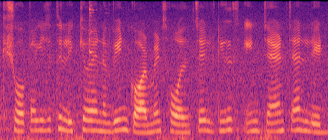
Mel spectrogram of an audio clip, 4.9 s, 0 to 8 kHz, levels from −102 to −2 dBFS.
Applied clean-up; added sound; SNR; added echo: none; Shatter; 19 dB; none.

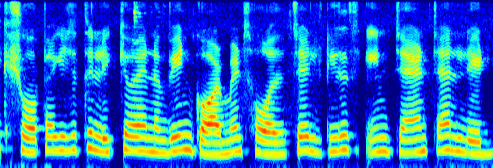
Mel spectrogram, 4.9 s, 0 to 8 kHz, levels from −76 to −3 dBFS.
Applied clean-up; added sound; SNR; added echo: neural mask model Resemble Enhance denoiser.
